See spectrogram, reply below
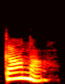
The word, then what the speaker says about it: gonna: going to 在口语上常常会念成 gonna。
